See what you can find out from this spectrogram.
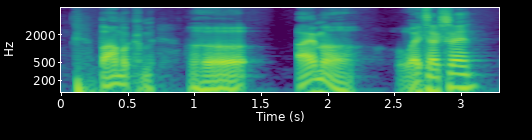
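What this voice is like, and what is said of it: Imitates another person's voice, poorly. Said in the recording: “my Obama imitation... That's awful”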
